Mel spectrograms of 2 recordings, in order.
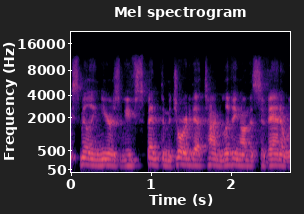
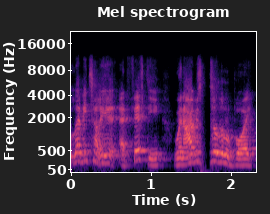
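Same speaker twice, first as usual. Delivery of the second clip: ordinary delivery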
